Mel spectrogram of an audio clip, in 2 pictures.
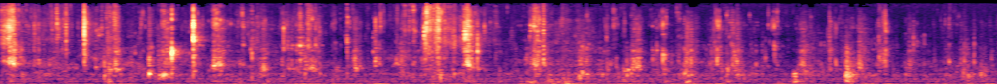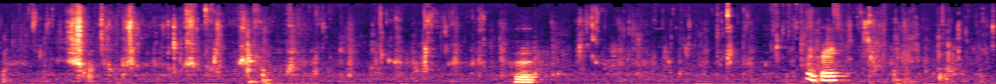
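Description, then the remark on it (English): Biting and chewing of a crunchy egg roll with pork inside, with irregular crisp crunches from its crunchy outer part and wet mouth sounds repeating steadily throughout, fairly quiet overall with faint voices in the background. “I like the outer part of it because it's crunchy.”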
